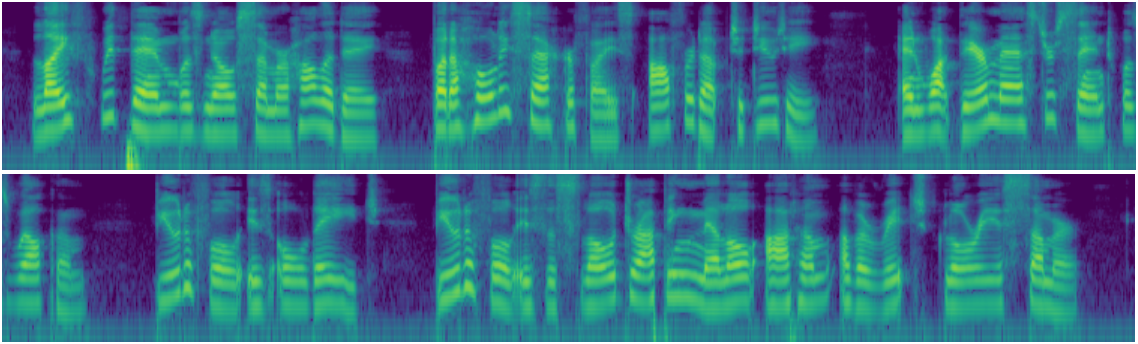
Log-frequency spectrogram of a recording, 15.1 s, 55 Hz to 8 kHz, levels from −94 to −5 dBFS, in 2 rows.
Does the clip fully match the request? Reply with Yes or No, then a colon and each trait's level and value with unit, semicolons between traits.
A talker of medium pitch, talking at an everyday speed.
Yes: medium, 180 Hz; average, 150 wpm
